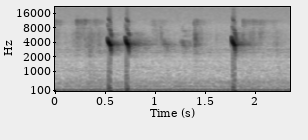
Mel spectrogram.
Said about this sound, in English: I'm half a meter from the new birds.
